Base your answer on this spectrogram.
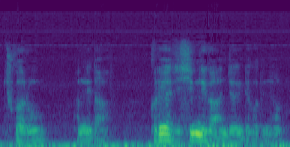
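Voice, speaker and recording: Audible room echo carries a man's medium-pitched voice, which has ordinary pitch variation. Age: 60s. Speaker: stock market commentator. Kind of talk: casual investing talk. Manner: hesitant, many fillers.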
